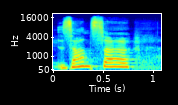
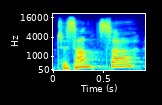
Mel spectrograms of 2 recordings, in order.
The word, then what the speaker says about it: Tzantza: Now, they say Zansa, which is a mispronunciation of Tzantza, which is the Jivaroan word for the shrunken head.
